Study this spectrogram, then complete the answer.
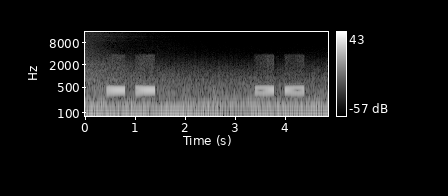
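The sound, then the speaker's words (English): A phone line ringing out on an outgoing call to a mobile phone: two paired bursts of electronic ring tone, a double ring, then a pause and another double ring, clear and steady over a low background hum. “So it's like, if you pick up, you really deserve this loyalty card.”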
